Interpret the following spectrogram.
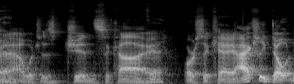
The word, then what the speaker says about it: Sakai: I mean, it's Japanese and it's Sakai. Yeah, I think it's Sakai as well. Probably. Um I think it's George Decay. I don't know why, but George Jin Sakai.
